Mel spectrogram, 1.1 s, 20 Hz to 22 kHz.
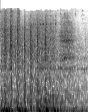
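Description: Gunfire in the video game XCOM 2, a rapid burst of several sharp shots in quick succession, loud and dense, fading out at the end.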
